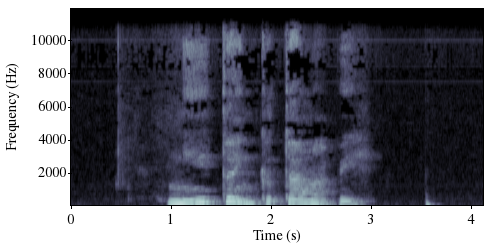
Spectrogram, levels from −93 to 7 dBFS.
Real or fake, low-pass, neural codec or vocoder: real; 10.8 kHz; none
